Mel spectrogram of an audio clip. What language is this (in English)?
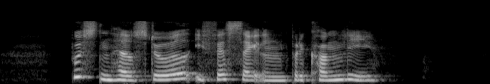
Danish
